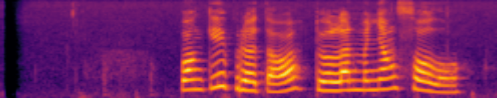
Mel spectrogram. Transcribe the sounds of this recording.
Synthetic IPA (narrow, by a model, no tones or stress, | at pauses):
pɔŋkib̥ɾɔ̤t̪ɔɖ̥o̤lanməɲaŋsolo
